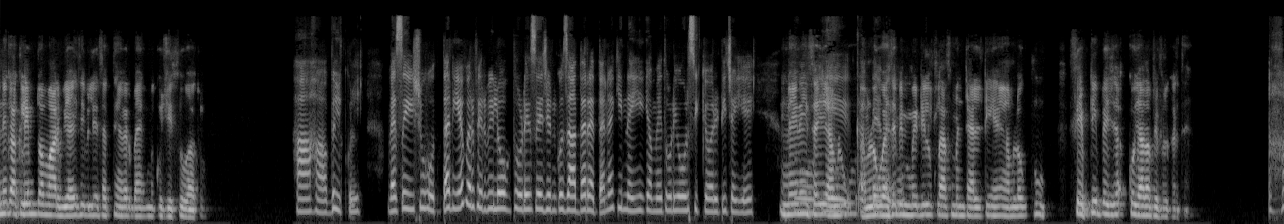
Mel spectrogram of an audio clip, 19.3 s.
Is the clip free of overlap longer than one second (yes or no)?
no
